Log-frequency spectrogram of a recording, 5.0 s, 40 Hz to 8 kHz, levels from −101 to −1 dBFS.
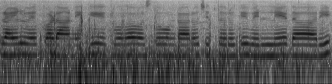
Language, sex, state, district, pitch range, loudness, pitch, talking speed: Telugu, female, Andhra Pradesh, Chittoor, 240-250 Hz, -16 LUFS, 245 Hz, 95 wpm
